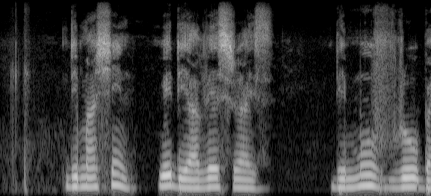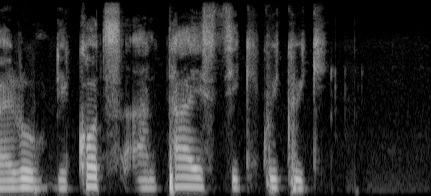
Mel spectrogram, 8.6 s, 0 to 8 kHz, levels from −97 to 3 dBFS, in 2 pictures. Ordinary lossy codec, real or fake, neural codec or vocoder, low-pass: none; real; none; none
